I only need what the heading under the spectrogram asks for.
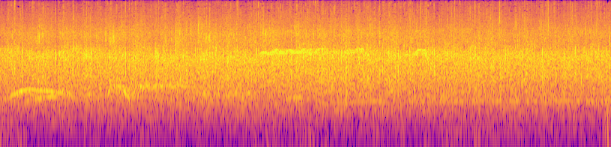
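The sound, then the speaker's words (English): Audience applause welcomes a guest speaker to the pulpit at a church service, dense continuous clapping from many hands that holds a steady, loud level for the whole stretch. “Would you just put your hands together and welcome Paul Martini.”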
